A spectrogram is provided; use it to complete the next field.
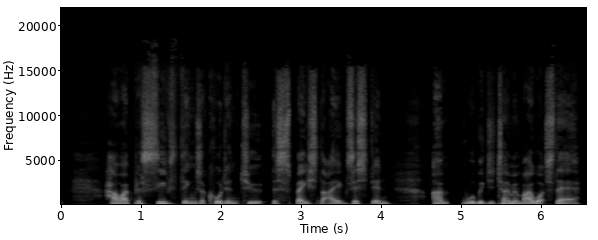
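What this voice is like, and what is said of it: London accent. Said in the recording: “my accent is basically a London accent”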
